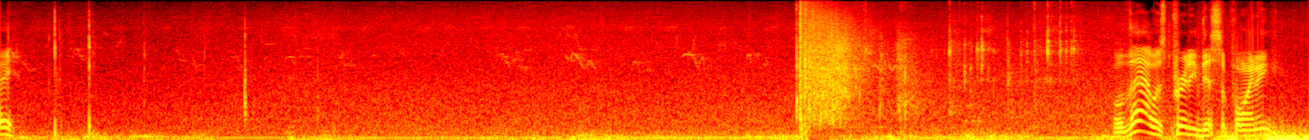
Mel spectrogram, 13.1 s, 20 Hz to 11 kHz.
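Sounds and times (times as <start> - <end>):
shotgun shot with echo: 8.0 - 9.2.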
